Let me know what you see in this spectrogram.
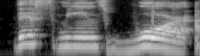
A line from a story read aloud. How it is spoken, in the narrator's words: shout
